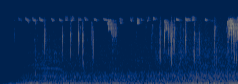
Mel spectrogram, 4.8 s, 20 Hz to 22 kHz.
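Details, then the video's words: Long-tailed tits flocking around suet feeders at Saltersford Locks in Cheshire, winter 2012/13: many thin, very high tsee calls and short clicking notes, overlapping continuously from the flock. "Long Tailed Tits Flocking around suet feeders"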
